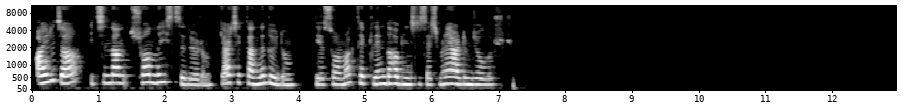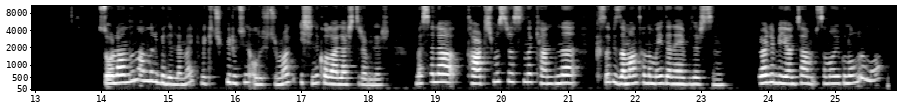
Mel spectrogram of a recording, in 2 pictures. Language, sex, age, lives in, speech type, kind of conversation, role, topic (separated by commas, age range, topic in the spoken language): Turkish, female, 20-24, Netherlands, read, expert-assistant, expert, Tartışma anında duyguları ve iletişimi sağlıklı yönetmek mümkün mü?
